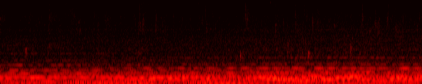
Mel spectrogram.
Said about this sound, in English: You see the clouds slowly roll in and begin to feel little droplets of rain hitting your skin.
